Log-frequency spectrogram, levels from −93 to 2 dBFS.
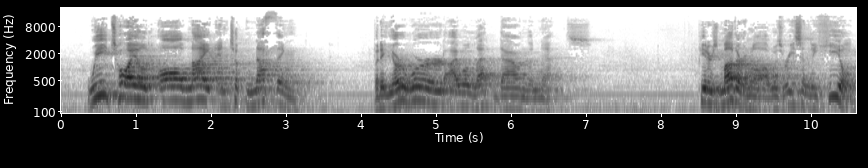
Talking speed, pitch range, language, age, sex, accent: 125 wpm, 120-195 Hz, English, 40-59, male, American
